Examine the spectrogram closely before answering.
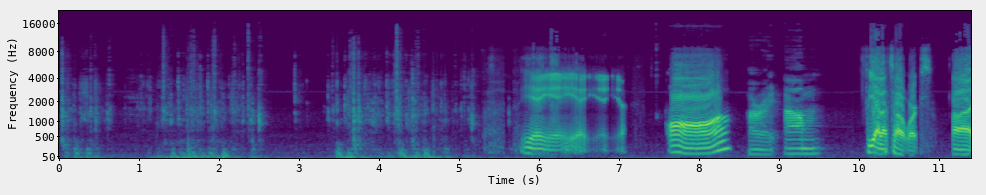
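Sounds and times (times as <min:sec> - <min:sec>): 
crisp keyboard typing: 0:00.0 - 0:05.8
speech: 0:05.8 - 0:11.4.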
